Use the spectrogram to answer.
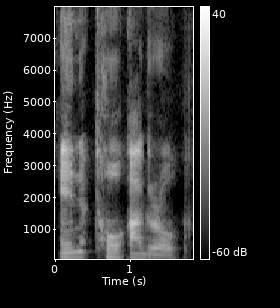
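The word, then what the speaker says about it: ἐν τῷ ἀγρῷ: You don't pronounce the iota, although a few centuries before Plato, let's say, before the classical period, it would have been pronounced.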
